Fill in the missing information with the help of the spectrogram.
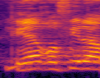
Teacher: गैन को पुर पढ़ेंगे, हुरूफ मुस्तालिया में से है और रौ को पुर पढ़ेंगे।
